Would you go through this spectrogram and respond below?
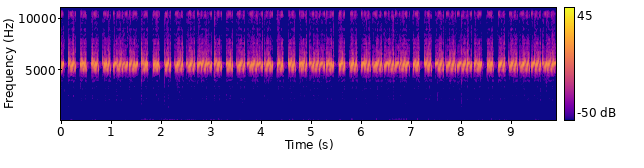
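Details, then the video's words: High-pitched rhythmic chirps from two crickets heard right at the ear, a quick series of shrill pulses with occasional short pauses, even and loud, in otherwise quiet surroundings. "Two Crickets Chirp Sounds"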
